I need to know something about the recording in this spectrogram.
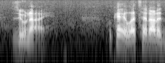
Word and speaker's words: Zuni: tribe zoo nice treat I understand the people are called Zuni but Denverites called a street soon I okay let's head out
